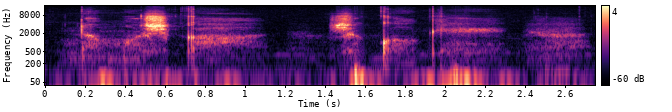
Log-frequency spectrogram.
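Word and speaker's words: নমস্কার সকলকে: Namashkar Shakolke. That is how you say hello to everyone in Bengali.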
